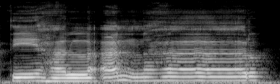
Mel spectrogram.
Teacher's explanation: tanwin bertemu dengan Hurufnya yang 15 ini itu dibaca secara samar dan dibaca dengan dengung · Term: ikhfa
